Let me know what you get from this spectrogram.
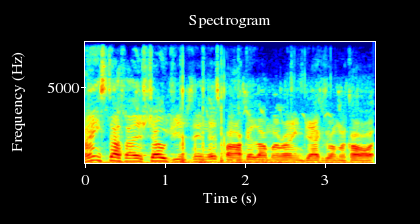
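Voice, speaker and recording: Over noticeable background noise, a man speaks at a moderate pace with lively intonation. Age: 40s. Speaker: homeless traveler vlogger. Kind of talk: casual vlog showing gear. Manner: stutters; casual, hesitant.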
